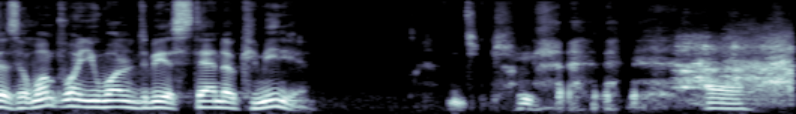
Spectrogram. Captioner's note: laughs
